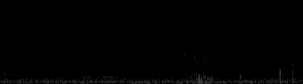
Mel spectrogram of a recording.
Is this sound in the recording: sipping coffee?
yes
